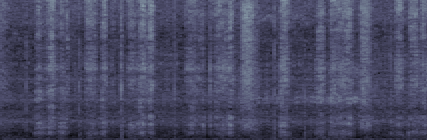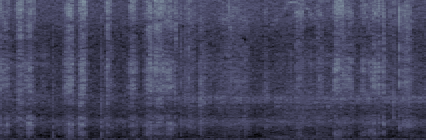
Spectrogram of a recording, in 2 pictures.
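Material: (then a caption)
Paper. A fountain pen writes on the page of an open lined paper notebook, its nib scratching across the paper in quick, bright strokes. The scratchy bursts rise and fall over a steady low hum.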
